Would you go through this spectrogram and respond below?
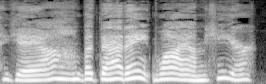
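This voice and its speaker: A plain-spoken Southern woman with an Alabama drawl, put on by a woman reading an audiobook. The voice sits well above a low reading voice and comes out folksy and blunt, full of country grammar. The sound is dry and close. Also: takes it slowly, no echo. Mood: guarded. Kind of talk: audiobook character voice.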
